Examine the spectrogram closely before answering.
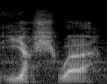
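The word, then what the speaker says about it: Yeshua: And the top letter is a a Y or a J pronounced Yah. The next letter is an S. And the last one is a U or W and saying Yesua which is Joshua which is also Jesus.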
